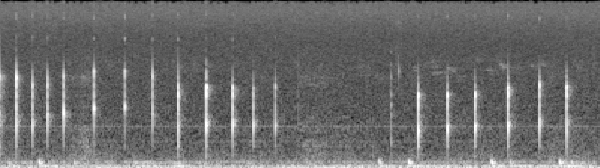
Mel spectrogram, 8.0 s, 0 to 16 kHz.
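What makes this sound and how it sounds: A small rose quartz facial roller with a metal frame and solid stone rollers is held in one hand and tapped with fingernails. It gives a quick, irregular series of sharp, dry clicks with a faint glassy ring near 2.2 kHz and 1 kHz, each dying out almost instantly. The clicks pause briefly around the middle and then resume over a soft, low background hum.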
